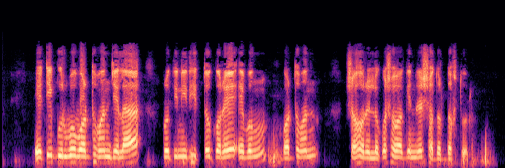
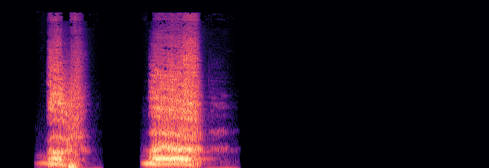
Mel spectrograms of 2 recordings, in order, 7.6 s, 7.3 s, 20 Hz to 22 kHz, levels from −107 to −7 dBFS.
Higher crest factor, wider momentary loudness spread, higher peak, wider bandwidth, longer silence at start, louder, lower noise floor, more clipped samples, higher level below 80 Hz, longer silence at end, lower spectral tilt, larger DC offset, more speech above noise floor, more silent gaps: second, 14 dB vs 20 dB; second, 11 LU vs 15 LU; about the same, 0 dBFS vs 0 dBFS; second, 7.4 kHz vs 16 kHz; about the same, 0.55 s vs 0.6 s; about the same, -14 LUFS vs -15 LUFS; first, -55 dBFS vs -48 dBFS; neither; second, -58 dBFS vs -34 dBFS; second, 0.25 s vs 4.3 s; second, -4.5 dB/octave vs -6 dB/octave; neither; first, 41 dB vs 34 dB; second, none vs 1.55-2.09 s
